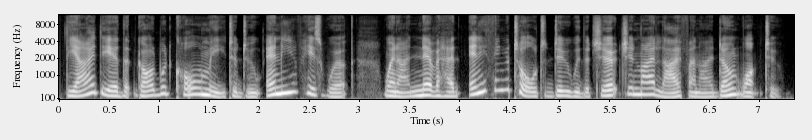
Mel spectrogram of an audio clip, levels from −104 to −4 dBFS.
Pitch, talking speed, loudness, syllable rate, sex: 210 Hz, 270 wpm, -17 LUFS, 5.8 syllables/s, female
